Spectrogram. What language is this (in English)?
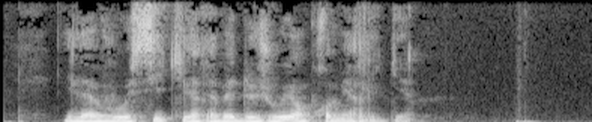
French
